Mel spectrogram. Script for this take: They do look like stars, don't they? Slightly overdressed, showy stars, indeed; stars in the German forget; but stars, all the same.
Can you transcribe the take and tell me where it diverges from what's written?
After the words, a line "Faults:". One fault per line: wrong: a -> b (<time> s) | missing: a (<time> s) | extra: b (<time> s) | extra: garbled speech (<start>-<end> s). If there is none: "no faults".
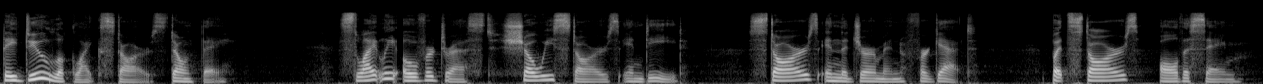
They do look like stars, don't they? Slightly overdressed, showy stars, indeed; stars in the German forget; but stars, all the same.
Faults:
no faults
